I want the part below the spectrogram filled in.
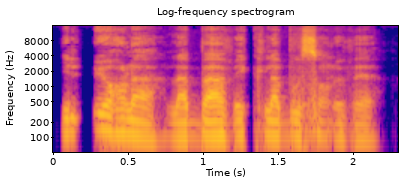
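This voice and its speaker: A man narrating an audio adaptation of a dark novel in a slow, measured, tense way. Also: fairly low pitch, steady tone, slightly rough.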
